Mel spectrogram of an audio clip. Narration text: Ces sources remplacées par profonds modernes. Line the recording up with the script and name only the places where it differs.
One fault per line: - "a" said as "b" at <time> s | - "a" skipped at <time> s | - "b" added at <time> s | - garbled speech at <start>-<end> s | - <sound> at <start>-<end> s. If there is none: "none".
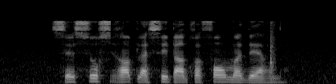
none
